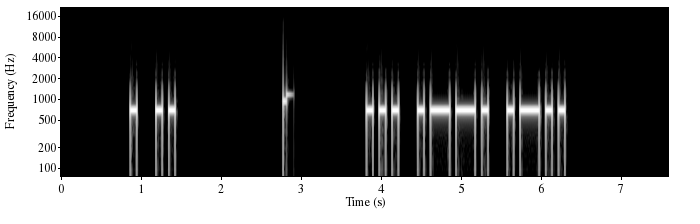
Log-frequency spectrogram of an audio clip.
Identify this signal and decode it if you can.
Morse code, heard as a keyed tone, about 15 wpm, 700 Hz. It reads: EI SPL
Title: Multi-letter Phonemes Quick Fire 15wpm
